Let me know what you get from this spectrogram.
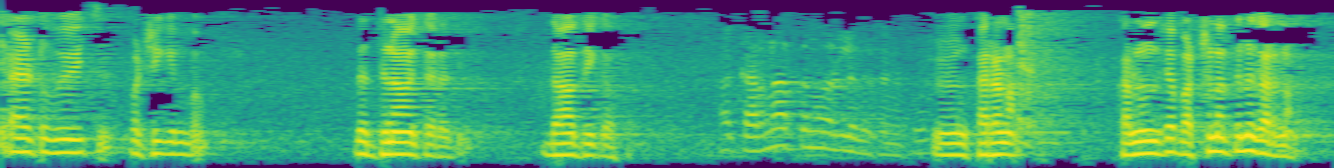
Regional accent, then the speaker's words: Kerala, India; അത് തന്നെ, ഞാനൊരു ലോക്കൽ മലയാളിയാ.

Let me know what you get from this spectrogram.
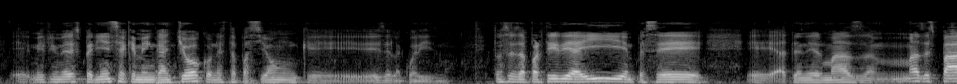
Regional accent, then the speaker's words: Quito, Pichincha, Ecuador; lo mío fue hace muchísimos años, creo que como bastantes quiteños.

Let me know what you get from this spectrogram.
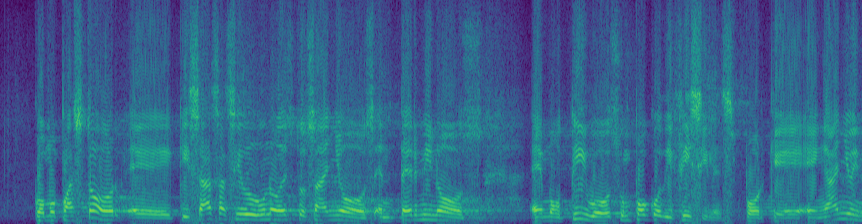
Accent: Costa Rica; now in United States; pues soy tico, nací aquí en Tiquicia y más tico que el gallo pinto, como decimos, ¿verdad?

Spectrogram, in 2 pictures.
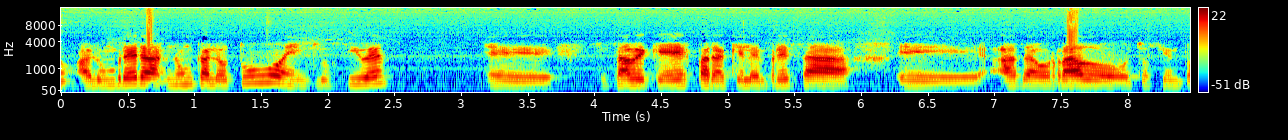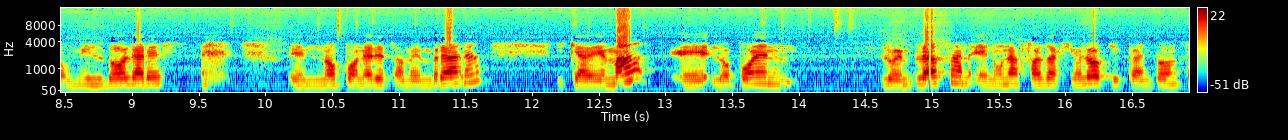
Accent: Catamarca, Argentina; Soy de la ciudad de Catamarca. Sí.

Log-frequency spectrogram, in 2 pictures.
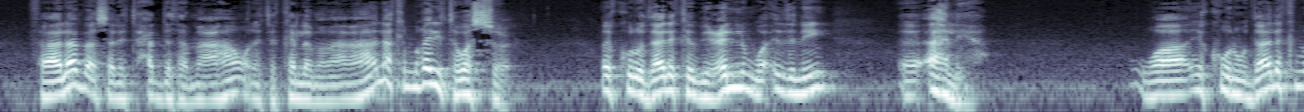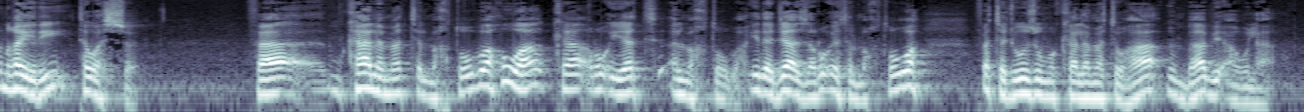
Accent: Saudi Arabia; ولذلك كانت قديما عندنا في المملكة العربية السعودية ما كانت تسمى صورا

